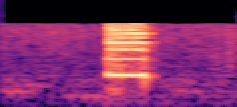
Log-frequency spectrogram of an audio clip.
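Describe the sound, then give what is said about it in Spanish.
A voicemail beep sounds before a message is left: one short, steady mid-pitched tone lasting about a fifth of a second, alone over faint background noise. “Deja tu mensaje después del beep.”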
